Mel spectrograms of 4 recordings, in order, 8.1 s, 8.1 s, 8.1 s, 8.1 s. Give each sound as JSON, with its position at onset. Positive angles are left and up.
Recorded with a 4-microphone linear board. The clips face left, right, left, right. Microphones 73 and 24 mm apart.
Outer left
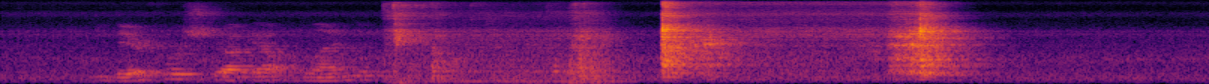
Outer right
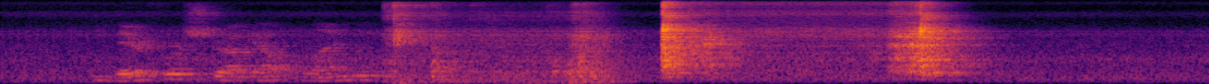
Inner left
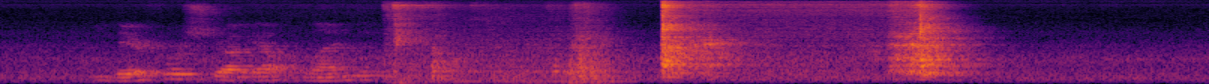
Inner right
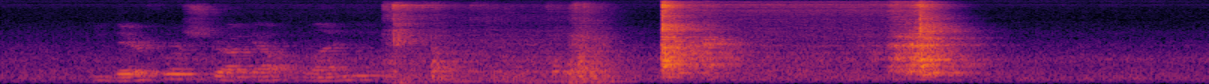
{"t": 0.6, "sound": "a man speaking", "side_deg": -45, "distance_m": 1.9}
{"t": 2.5, "sound": "keys jangling", "side_deg": -60, "distance_m": 1.7}
{"t": 4.4, "sound": "scissors", "side_deg": -15, "distance_m": 1.5}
